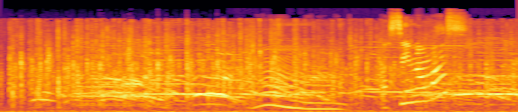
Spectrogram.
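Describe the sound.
An audience applauds for about five seconds, the clapping steady and fairly loud, mixed with overlapping shouts and cheering voices throughout.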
